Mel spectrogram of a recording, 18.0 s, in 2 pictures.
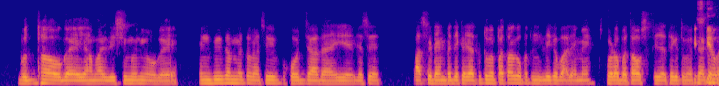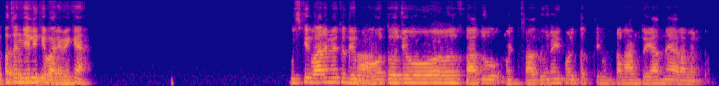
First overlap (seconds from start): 8.7 s

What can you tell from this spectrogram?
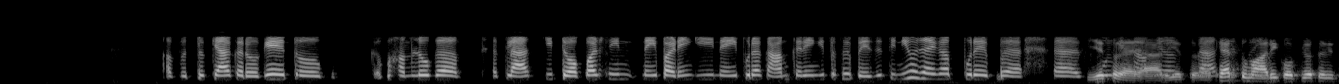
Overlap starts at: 11.0 s

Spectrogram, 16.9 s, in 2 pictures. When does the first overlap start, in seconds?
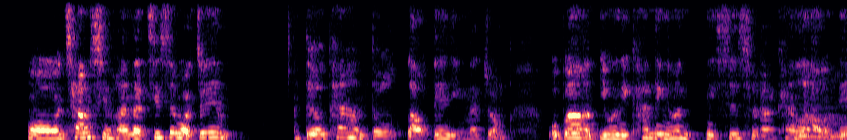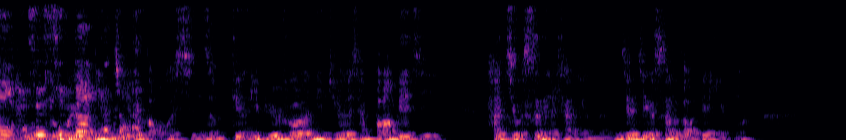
7.9 s

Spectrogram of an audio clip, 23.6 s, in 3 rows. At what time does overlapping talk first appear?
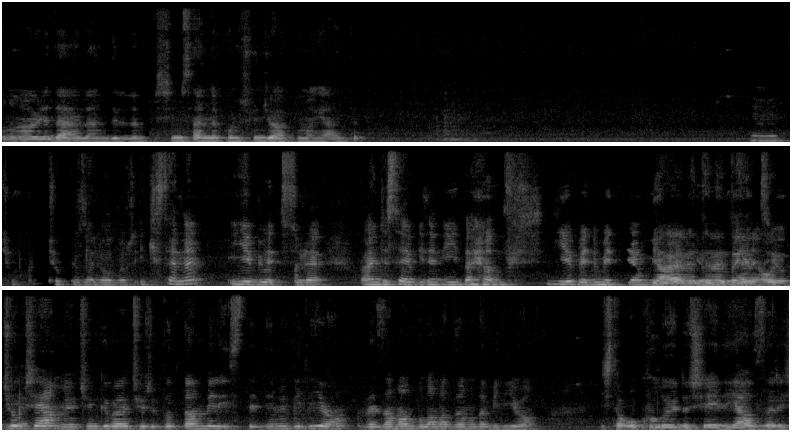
14.8 s

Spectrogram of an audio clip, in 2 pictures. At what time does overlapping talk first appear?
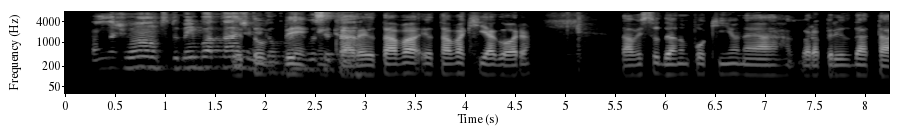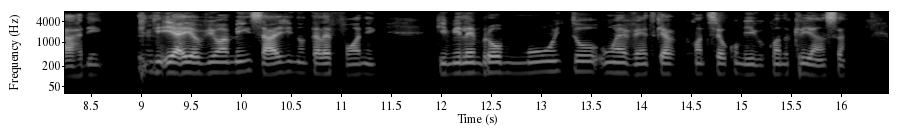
1.7 s

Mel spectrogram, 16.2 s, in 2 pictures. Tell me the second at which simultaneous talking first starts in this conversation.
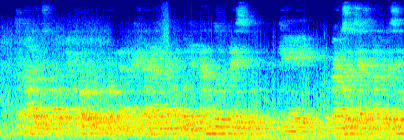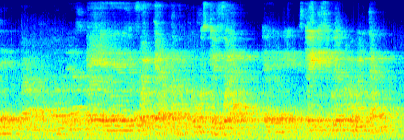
9.8 s

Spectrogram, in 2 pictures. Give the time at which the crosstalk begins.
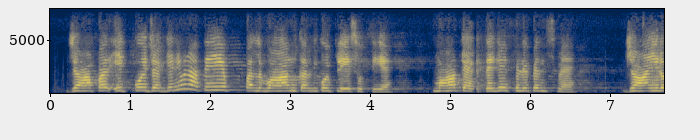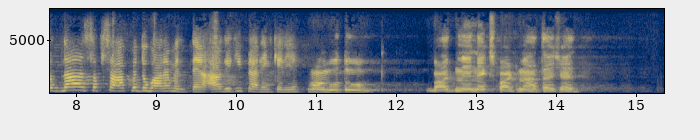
none

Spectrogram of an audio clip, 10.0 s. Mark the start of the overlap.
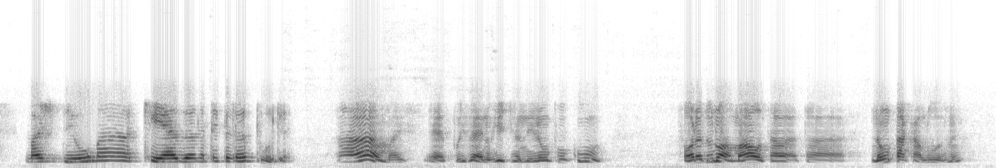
none

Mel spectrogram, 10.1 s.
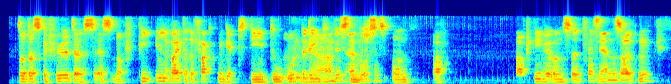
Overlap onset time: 4.2 s

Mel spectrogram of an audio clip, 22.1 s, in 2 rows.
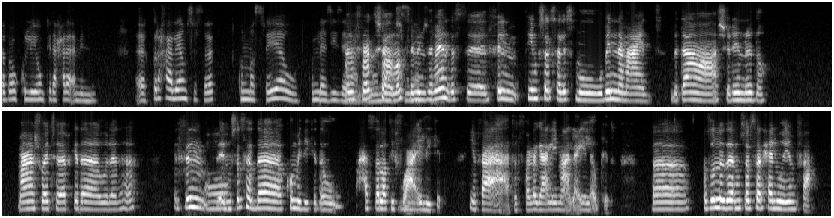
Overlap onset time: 4.6 s

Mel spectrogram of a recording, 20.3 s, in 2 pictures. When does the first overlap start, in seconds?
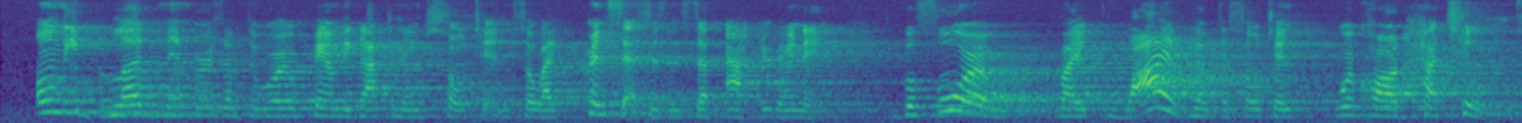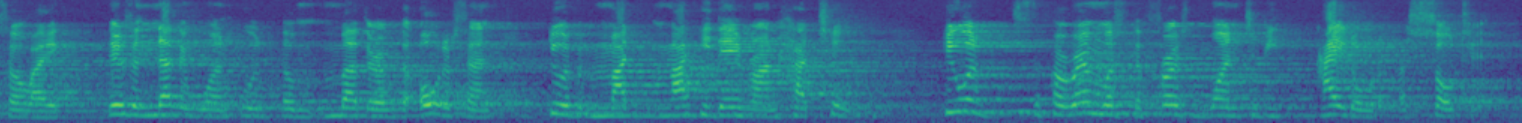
none

